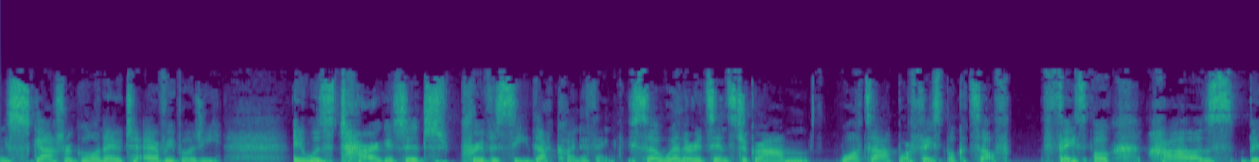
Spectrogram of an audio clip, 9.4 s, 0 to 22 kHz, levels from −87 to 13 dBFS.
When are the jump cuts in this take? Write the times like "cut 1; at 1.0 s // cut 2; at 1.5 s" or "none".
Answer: cut 1; at 4.7 s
